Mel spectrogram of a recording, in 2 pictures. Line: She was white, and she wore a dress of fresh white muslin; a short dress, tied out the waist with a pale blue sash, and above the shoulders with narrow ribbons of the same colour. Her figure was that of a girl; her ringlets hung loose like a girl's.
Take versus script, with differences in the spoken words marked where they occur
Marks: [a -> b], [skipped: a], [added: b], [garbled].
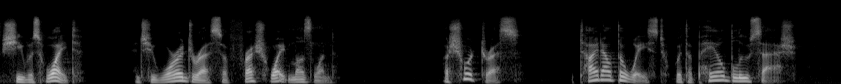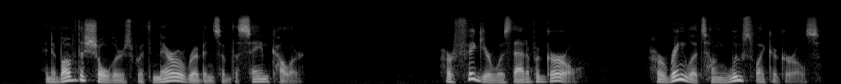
She was white, and she wore a dress of fresh white muslin; a short dress, tied out the waist with a pale blue sash, and above the shoulders with narrow ribbons of the same colour. Her figure was that of a girl; her ringlets hung loose like a girl's.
